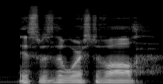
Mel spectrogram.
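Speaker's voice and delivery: ordinary delivery, nothing marked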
